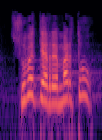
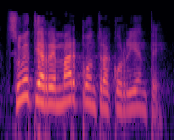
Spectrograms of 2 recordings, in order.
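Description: First: Said in the usual way. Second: Slowed down, laughing through the words. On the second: Acted. Preacher teasing the congregation, laughing slowly. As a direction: tease them with a laugh. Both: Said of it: "preacher challenging the crowd".

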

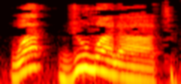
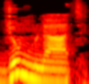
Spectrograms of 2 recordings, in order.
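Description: First: وجملات as "wa-ju-ma-laat", a after the m; fatha on mim. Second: جملات as "jum-laat", no vowel after m; vowelless mim. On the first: Teacher shows students another allowed form, وجملات as "wa-ju-ma-laat". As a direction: say وجملات slowly, opening the mim to "ma". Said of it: "التسكين والفتح". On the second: Teacher demonstrates stilling the mim, جملات as "jum-laat". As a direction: close the m onto l in جملات, drawn out slowly. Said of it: "أن أسكن الميم في الجمع". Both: Shown as a demonstration.

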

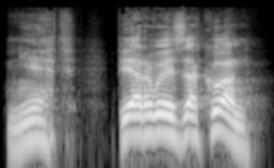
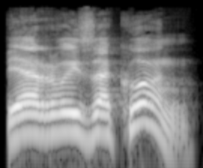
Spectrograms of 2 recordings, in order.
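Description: First: Slow, urgent appeal to the rule; a touch of alarm, each word weighed; alarmed protest. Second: Slow, higher mocking repeat; drawn-out scornful question; sneering echo. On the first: Acted. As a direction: object firmly, invoking the forbidden. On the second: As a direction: throw the words back with a sneer. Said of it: "Маг оскалил зубы в усмешке".

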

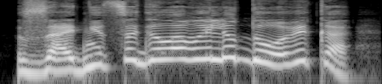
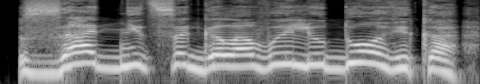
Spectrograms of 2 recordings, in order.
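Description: First: Put-on high, eager child clarifying; little girl's voice. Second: Raised, emphatic repeat by the stranger; lightly voiced ape-man. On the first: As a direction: pipe it up like a small girl. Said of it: "уточнила кисуля". (высокий детский голосок) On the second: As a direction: echo the phrase grandly, less high than a child. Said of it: "повторила обезьяна". (незнакомец в маске обезьяны, с лёгким пафосом) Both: A narrator's reading.

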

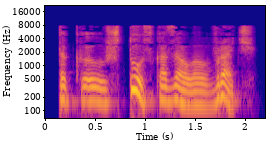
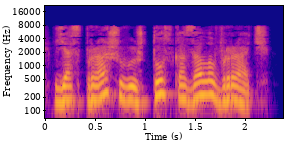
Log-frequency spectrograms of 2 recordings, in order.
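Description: First: Slow, calmer repeat of the question; no longer shouting. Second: Irritated. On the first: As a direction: ask again, quieted down. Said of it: "но уже не на крики". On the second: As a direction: press the question, irritated. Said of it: "раздражённо сказала тётя Женя". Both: A narrator's reading.

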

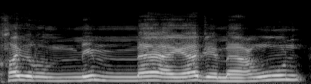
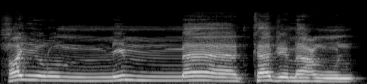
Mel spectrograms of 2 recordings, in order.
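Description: First: Said in the usual way. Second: تجمعون with initial ta, "tajma'un"; slow, drawn-out مما, then تجمعون starting with t; second-person reading. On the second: Shown as a demonstration. Teacher shows al-Duri's reading تجمعون, t at the start. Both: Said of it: "قرأ الدوري بالخطاب هكذا".

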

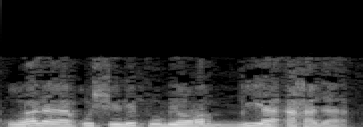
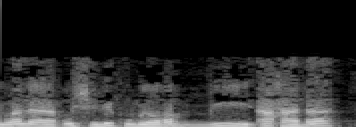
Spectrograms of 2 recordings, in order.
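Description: First: بربي ending in "-ya", bi-rabbiya; fatha on ya. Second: Said in the usual way. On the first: Shown as a demonstration. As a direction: voice an a after the y of بربي. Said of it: "بفتح الياء هكذا". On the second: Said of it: "قرأ قالون بفتح الياء".

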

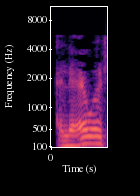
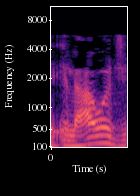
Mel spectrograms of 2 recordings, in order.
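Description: First: العوج said with i after the ʿayn; العوج as ʿiwaj, short i under the ʿayn; ʿiwaj with kasra. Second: العوج said with a after the ʿayn; العوج as ʿawaj, open a on the ʿayn; ʿawaj with fatha. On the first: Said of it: "والعوج يعني بالكسر، كسر العين". (العوج بكسر العين) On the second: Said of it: "وبالفتح يكون في الأشخاص". (العوج بفتح العين) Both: Shown as a demonstration.

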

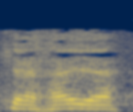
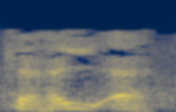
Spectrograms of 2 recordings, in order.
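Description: First: "كهيئة" as ka-ha-yah, no glottal stop; hamza dropped. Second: "كهيئة" as ka-hay-ah, glottal stop after the y; hamza pronounced. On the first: Teacher deleting the hamza, "كهيئة" run together as kahayah. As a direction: let y carry the vowel in "كهيئة". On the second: Teacher showing the original word, "كهيئة" with hamza pronounced. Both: Shown as a demonstration. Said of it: "الهمزة فنقول كهيئة".

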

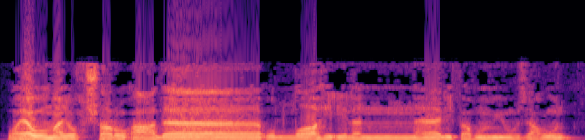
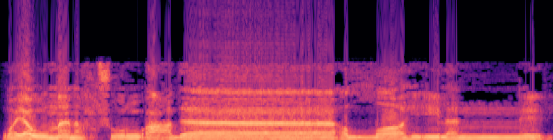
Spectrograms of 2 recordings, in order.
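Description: First: Quran recitation. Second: نحشر with nun fatha and shin damma, أعداءَ with fatha, slow chant; Warsh reading. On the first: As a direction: recite it with measured tajweed. Hafs reading shown first. (تلاوة مجودة بحفص) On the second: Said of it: "هكذا". (نحشر بالنون المفتوحة وضم الشين ونصب أعداءَ) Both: Shown as a demonstration.

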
